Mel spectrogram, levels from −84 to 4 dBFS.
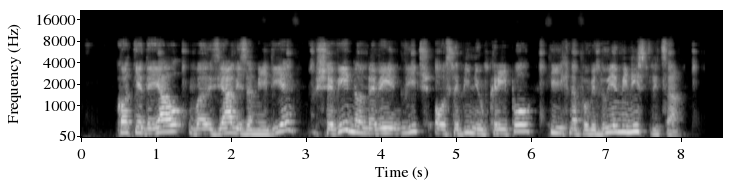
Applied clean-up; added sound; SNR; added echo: neural mask model Resemble Enhance denoiser.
